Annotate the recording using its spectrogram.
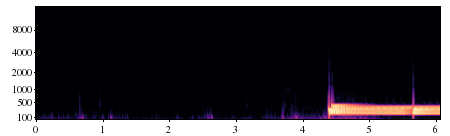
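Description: Ableton Live's Wavetable software synthesizer sounding a sustained low chord of several steady tones. It starts suddenly about four seconds in and is struck again near the end.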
